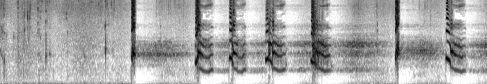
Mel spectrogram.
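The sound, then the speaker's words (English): A turkey call sounds a slow series of about seven coarse, raspy jake yelps, evenly paced and fairly loud, played by dropping all the pressure off the call and slowing the rhythm slightly, following a brief stretch of low background noise. “Well, I'm going to Jake yelp at him.”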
